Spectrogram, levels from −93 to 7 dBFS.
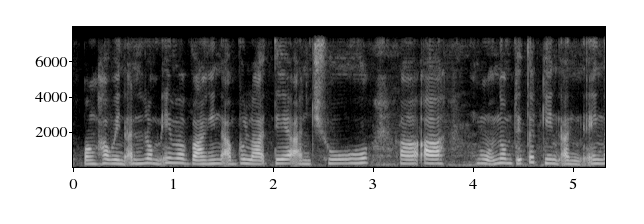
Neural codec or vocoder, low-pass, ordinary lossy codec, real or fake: vocoder, 22.05 kHz, 80 mel bands, HiFi-GAN; 7.2 kHz; none; fake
